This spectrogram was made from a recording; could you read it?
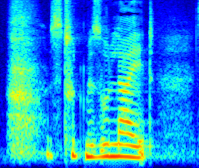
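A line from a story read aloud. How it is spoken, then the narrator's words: Sighing. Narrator (German): seufzte Emilia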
